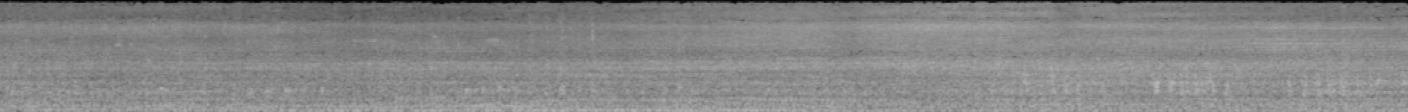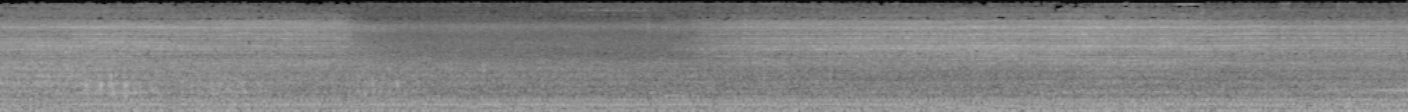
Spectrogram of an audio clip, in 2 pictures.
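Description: City street traffic: cars driving past and waiting at a junction, a steady hum of engines and tyres.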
